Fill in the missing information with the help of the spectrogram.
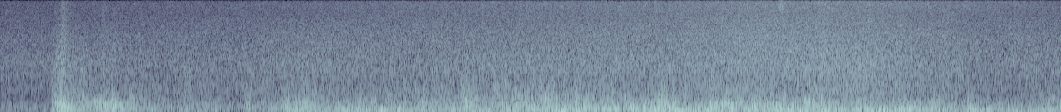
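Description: A thunderstorm with a long, rolling rumble of thunder building from a sharp crack, while heavy rain pours steadily and loudly on the roof of a Fiat car throughout, with no voices.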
